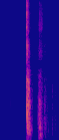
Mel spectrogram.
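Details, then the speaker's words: Car that overheated somewhat and made a loud rattling noise, now won't crank: one sharp click on the key, faint echo, then silence; accessories work but the clock resets. Single click, no crank, cause unknown. "Wow click and nothing everything goes doing doesn't come back"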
